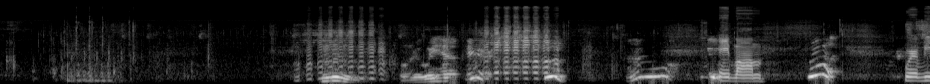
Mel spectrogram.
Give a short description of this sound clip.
Footsteps and sheep bleat then people speak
